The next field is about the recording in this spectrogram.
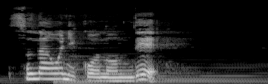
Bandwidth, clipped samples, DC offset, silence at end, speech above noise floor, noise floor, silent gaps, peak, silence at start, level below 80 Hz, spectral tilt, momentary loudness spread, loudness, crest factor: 15.5 kHz; under 0.1%; under 0.1%; 0.7 s; 27 dB; -43 dBFS; none; -4 dBFS; 0.1 s; -46 dBFS; -5 dB/octave; 3 LU; -16 LUFS; 14 dB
